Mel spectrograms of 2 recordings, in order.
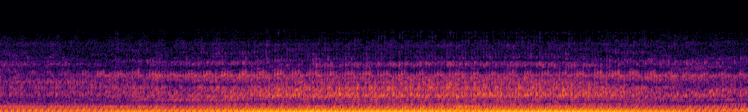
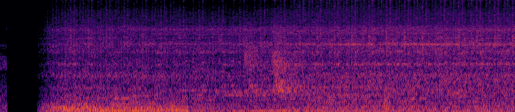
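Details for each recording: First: Car after Megasquirt install, first highway run: deep, steady low exhaust rumble swelling slightly with throttle, droning far too loud. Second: Engine idling after a Megasquirt standalone ECU install: even, steady idle with a low hum and no misses, lumps or knocks; smooth and quiet, healthy idle.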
